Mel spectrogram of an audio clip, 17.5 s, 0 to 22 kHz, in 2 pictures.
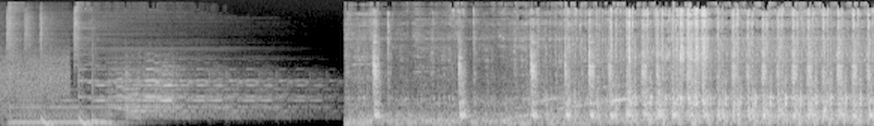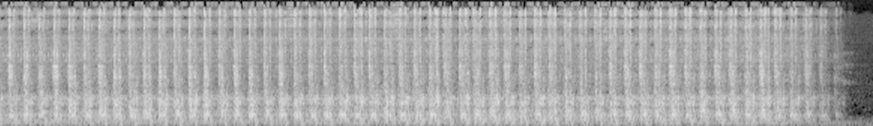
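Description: A Brother SE6 embroidery machine stitches out a design, starting with a brief quieter hum and then settling into a rapid, steady, close-up clatter of needle strokes that continues without pause.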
